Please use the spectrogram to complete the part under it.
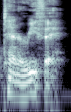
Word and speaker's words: Tenerife: Just a note, we're using the English pronunciation of the island. In Spanish, it's called Tenerife. The island is about 2,000 square kilometers in size, and its population is approximately 900,000.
